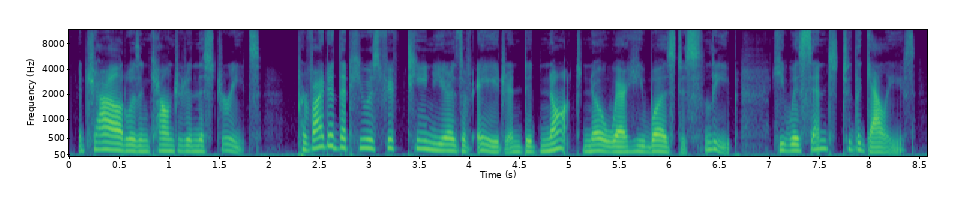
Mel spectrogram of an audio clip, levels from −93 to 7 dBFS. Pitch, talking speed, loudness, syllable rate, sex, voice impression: 165 Hz, 210 wpm, -20 LUFS, 5.2 syllables/s, female, feminine, very adult-like, slightly intellectual, calm, slightly elegant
